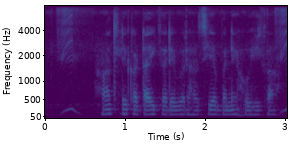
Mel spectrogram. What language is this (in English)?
Chhattisgarhi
